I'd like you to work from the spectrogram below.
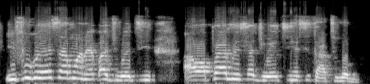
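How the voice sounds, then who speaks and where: Female caller, Nigerian Igbo accent, mid-pitched, agitated, repeats herself, code-switches. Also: expressive, quick pace. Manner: agitated, repetitive. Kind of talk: impassioned call-in talk mixing languages.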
